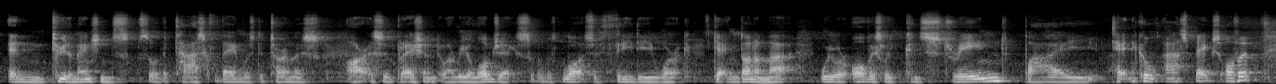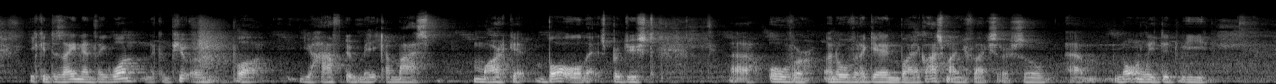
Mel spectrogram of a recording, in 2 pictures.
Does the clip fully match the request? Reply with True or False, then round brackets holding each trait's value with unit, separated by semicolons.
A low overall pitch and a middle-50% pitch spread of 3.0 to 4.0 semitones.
False (115 Hz; 2.6 semitones)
